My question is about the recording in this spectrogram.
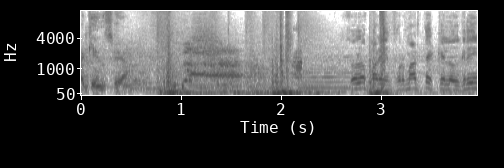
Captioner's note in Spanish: Gritos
